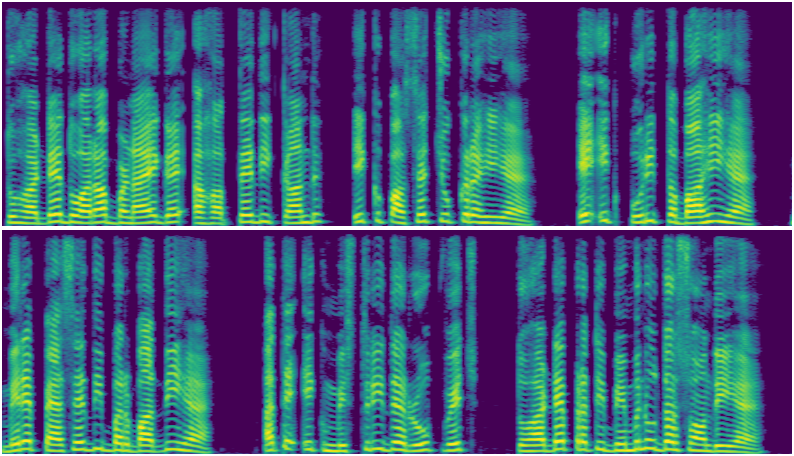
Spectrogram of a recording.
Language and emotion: Punjabi, angry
